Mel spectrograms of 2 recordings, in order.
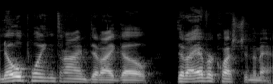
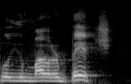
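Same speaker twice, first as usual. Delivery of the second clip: put-on angry little man voice, Indian accent, much higher; 4 semitones higher than usual. Showing the other speaker a trick for laughing at yourself, angry little indian man voice. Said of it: "talk like you're an angry little Indian man".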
